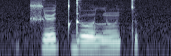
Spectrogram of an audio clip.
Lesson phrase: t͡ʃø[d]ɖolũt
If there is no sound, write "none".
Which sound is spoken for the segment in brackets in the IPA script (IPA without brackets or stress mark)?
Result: t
